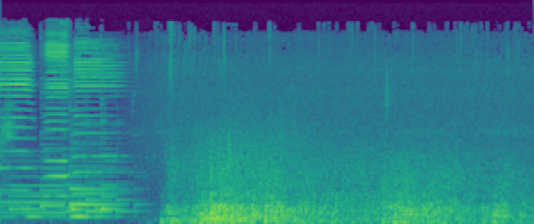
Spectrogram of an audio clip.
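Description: A brief sustained musical tone gives way to a deep, rolling rumble of thunder over steady, hissing rain that continues fairly loud to the end, with no voices.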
